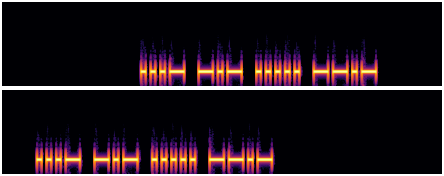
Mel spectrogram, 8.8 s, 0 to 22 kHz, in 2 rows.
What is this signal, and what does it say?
Morse code, heard as a keyed tone, about 25 wpm, 700 Hz. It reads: VK5Q VK5Q
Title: DXCC-100 Call Signs - 4 Characters - Repeated 2x - 25wpm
